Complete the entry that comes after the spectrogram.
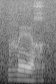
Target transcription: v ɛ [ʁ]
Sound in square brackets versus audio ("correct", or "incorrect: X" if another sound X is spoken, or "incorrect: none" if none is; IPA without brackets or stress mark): correct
